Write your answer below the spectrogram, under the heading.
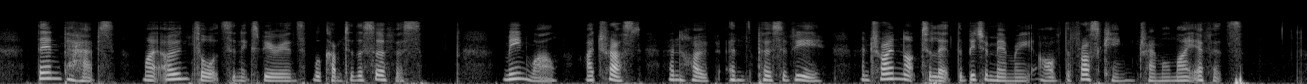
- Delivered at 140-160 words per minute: Yes, average, 155 wpm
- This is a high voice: Yes, high, 195 Hz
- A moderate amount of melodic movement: Yes, average, 4.2 semitones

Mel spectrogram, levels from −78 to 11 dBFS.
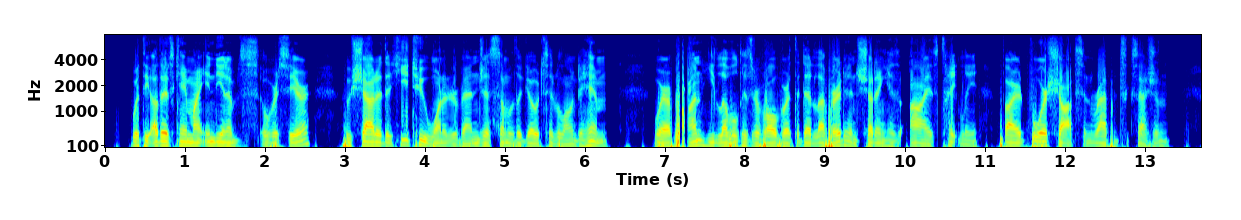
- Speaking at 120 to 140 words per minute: No, average, 190 wpm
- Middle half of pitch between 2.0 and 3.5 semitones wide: Yes, average, 2.8 semitones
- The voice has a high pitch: No, very low, 90 Hz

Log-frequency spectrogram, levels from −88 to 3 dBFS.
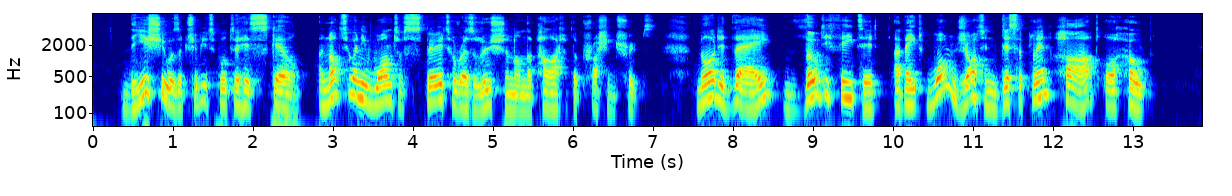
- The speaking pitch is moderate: Yes, medium, 145 Hz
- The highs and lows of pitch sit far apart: Yes, wide, 6.4 semitones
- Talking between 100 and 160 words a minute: Yes, average, 155 wpm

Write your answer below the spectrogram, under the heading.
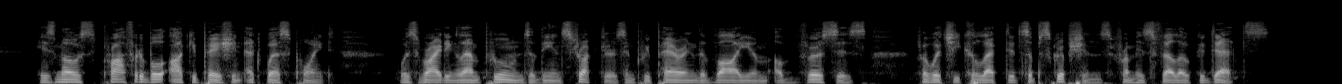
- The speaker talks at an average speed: No, slow, 125 wpm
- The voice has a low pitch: Yes, very low, 95 Hz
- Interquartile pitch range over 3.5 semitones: No, average, 2.9 semitones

